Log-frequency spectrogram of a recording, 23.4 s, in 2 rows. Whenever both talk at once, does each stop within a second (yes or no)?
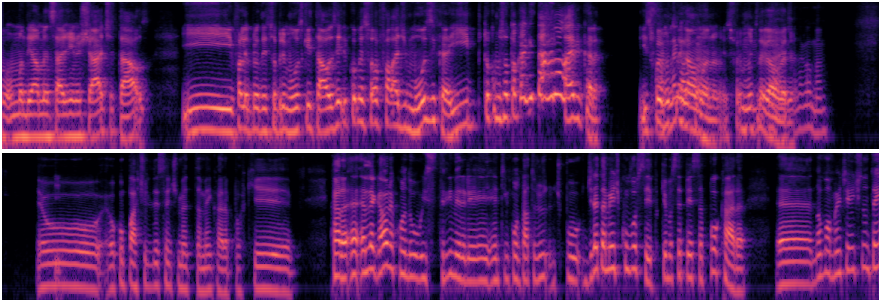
no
